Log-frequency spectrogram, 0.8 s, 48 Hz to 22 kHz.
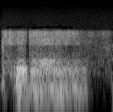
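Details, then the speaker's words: Cochlear implant simulation of an anxious-sounding speech sample ("It takes two days"), showing how emotion is hard to detect through a CI, heard by a user of 23 years; compared with the original recording. "Pangalawang halimbawa. Ito ay dapat na balisa."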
